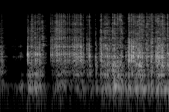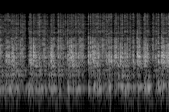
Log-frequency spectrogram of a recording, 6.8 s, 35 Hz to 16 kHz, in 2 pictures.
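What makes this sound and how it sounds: Fingertips and nails scratch along the grooves of the white ridged sole of a hollow plastic Ravensburger 3D jigsaw-puzzle shoe in Converse style, held against a wall. After a brief quiet start, a dense, rapid, irregular plastic rasping runs almost without a break, bright and strongest in the midrange, with little low end.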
